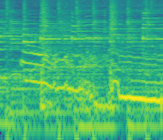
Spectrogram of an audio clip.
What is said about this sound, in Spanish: La gata dice no.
